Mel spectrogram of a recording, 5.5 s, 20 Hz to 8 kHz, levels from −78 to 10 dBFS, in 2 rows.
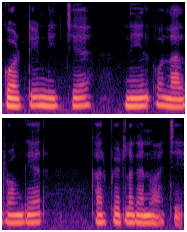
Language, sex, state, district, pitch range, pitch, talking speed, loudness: Bengali, female, Assam, Hailakandi, 160-170 Hz, 165 Hz, 100 wpm, -17 LUFS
